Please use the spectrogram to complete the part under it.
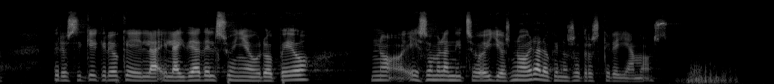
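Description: A woman speaks calmly into a microphone, heard through loudspeakers in a large room.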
